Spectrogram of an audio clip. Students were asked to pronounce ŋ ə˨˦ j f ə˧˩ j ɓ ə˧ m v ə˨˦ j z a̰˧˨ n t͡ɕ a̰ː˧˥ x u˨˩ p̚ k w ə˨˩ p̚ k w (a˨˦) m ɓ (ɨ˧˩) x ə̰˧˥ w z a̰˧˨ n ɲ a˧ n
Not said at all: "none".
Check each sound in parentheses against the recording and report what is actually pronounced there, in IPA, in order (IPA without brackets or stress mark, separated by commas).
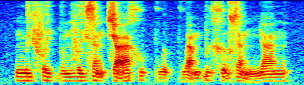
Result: a̰˧˥, ɨ˨˦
